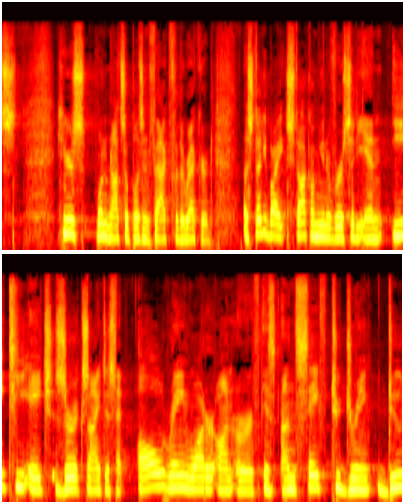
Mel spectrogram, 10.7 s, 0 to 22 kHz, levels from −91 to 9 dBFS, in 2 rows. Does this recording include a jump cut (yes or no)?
yes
